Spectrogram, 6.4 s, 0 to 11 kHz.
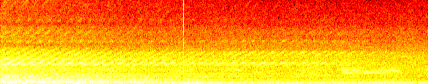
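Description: Class 350 Desiro electric multiple unit running away along the track, its wheel and traction noise fading steadily as it recedes. There is a brief tick about three seconds in.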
